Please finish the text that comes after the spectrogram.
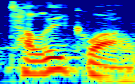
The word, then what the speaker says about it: Taliqua: dice crew there about I'm going to pronounce it till equal but I think I might have heard you pronounce it differently Michael could you correct me on the pronunciation yeah taliqua we say let's go with taliqua how is she first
